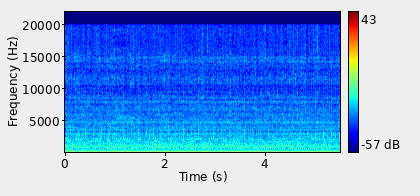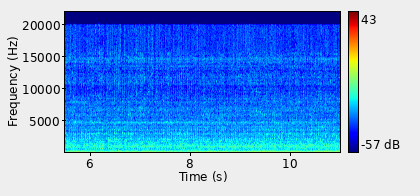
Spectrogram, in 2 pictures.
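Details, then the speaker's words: Mercedes 190SL with Solex carburetors, after idle mixture screw adjustment: low, even idle a bit above 600 rpm, steady beat, no misses or hunting; mixture set right, runs smoothly. "see how nice it sounds [Applause] sounds good there"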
